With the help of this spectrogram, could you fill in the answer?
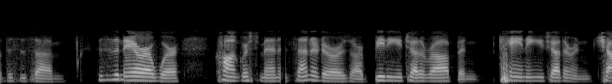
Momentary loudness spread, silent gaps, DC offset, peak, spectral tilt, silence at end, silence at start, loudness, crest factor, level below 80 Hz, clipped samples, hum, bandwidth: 13 LU; none; under 0.1%; -6 dBFS; -9 dB/octave; 0 s; 0.05 s; -25 LUFS; 20 dB; -72 dBFS; under 0.1%; none; 5.2 kHz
